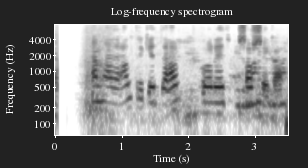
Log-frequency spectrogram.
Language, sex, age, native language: Icelandic, female, 15, Icelandic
